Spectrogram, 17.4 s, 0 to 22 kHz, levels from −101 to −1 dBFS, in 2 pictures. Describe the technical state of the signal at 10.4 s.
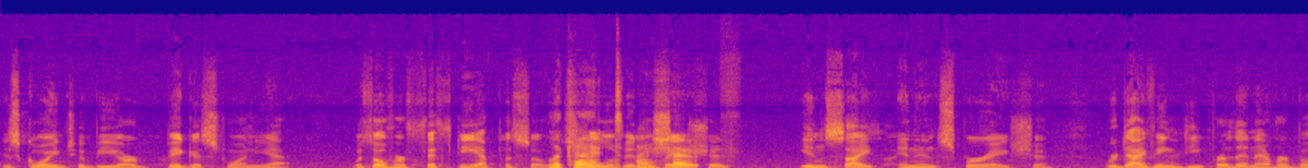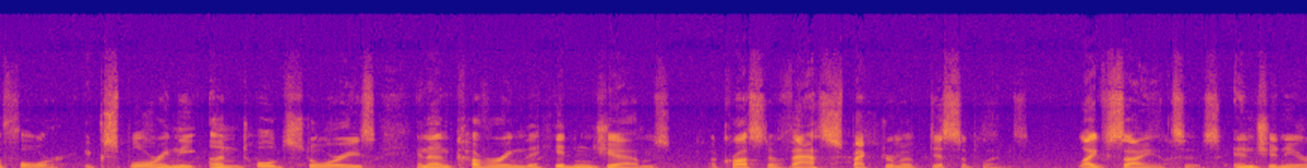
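At 10.4 s, as throughout the clip, there is echo with no canceller: the far end's loudspeaker feeds its microphone and nothing strips it out, so the speech returns roughly a third of a second later as a faint, thin shadow about 28 dB down.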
